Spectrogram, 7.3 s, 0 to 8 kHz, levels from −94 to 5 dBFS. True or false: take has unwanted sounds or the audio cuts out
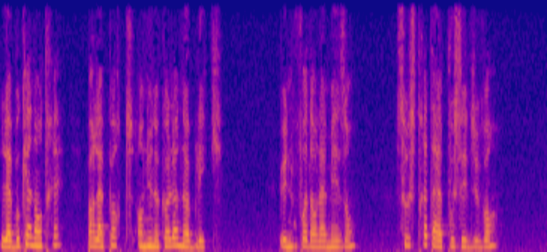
false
